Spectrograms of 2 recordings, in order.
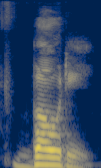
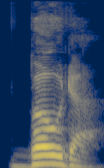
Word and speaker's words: Bode: It's a Dutch name, and the Dutch pronunciation is Bode. His family preferred the Dutch pronunciation. His colleagues, including Claude Shannon and Harry Nyquist at Bell Labs, they called him Bode. All my professors called it a Bode plot, so it's a Bode plot.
